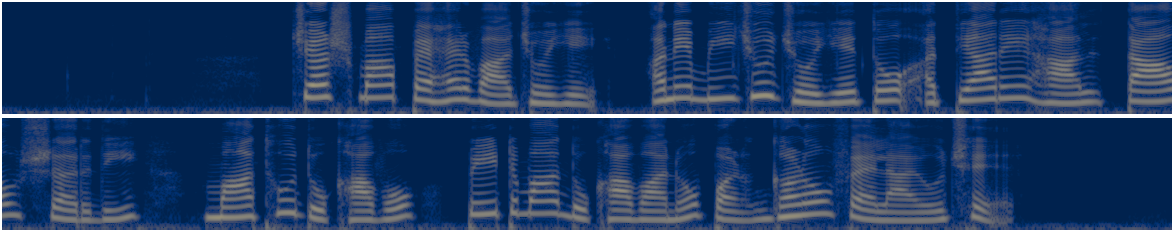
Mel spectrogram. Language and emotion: Gujarati, neutral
